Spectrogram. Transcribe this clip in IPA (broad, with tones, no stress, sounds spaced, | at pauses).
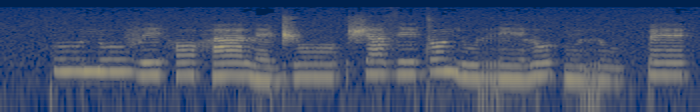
k uː˦ n uː˦ v e˦ h ɔ˦ h aː˦ l ɛ˨ d͡ʒ oː˦ | ʃ a˦ z e˦ d ɔ˦ n u˨ r eː˨ l o˦ h ũ˨ r u˨ | k͡p ɛ˦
